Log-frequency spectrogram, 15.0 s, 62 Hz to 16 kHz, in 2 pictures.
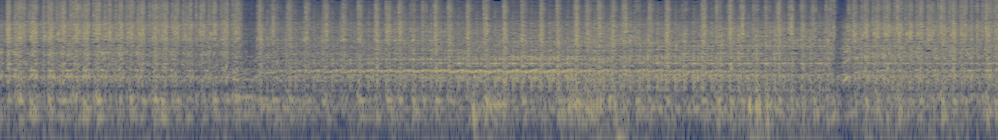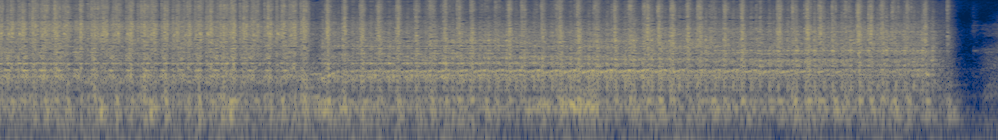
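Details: TIM8 relay computer looping hello world to a Fenix TK41 tape printer via parallel port: fast, steady relay clatter and printer chatter, with brief gaps every few seconds as each loop repeats. Print-pulse timing is now fixed; normal operation.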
